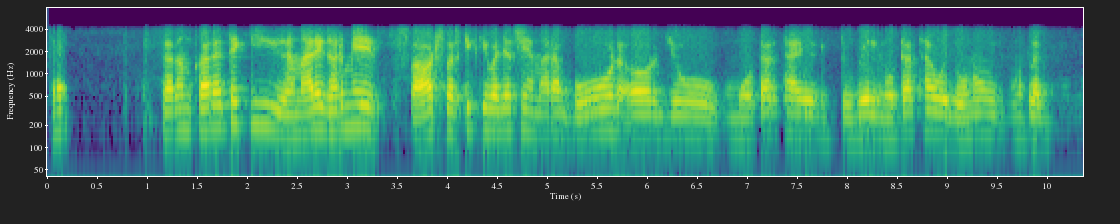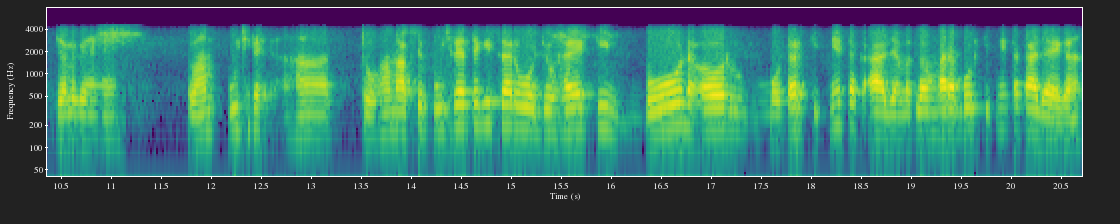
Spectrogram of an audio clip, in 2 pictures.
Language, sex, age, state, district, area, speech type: Hindi, male, 18-30, Uttar Pradesh, Varanasi, urban, conversation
